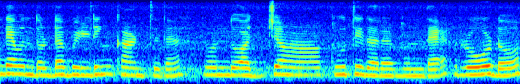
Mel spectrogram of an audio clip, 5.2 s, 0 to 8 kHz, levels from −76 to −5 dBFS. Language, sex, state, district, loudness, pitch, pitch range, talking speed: Kannada, male, Karnataka, Bellary, -28 LUFS, 225 Hz, 215-240 Hz, 125 wpm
